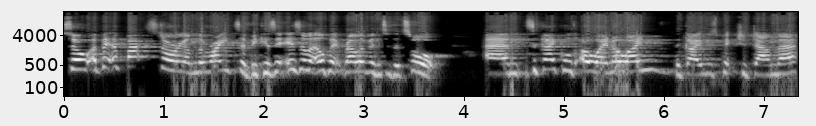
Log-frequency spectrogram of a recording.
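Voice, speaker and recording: Projecting loudly, a woman speaks at a very fast pace in an extremely high, bright and sharp voice with lively intonation. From Wales. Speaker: computer science student. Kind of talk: conference talk. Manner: casual, with many fillers.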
